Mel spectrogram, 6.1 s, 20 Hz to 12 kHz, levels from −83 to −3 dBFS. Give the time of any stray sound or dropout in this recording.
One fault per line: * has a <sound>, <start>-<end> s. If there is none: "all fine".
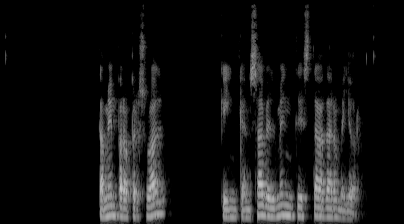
all fine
